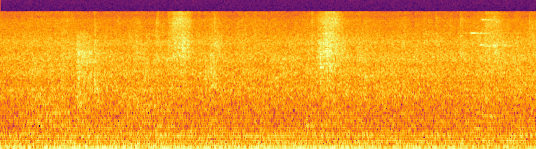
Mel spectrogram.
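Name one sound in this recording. A woman talks quietly on a phone.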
